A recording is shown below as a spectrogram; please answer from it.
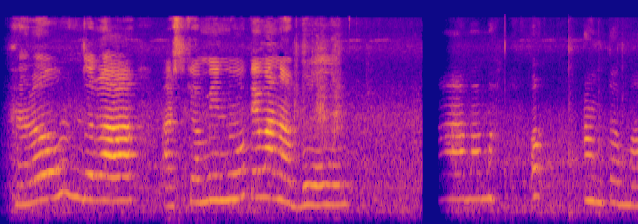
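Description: A young child's high voice singing in sing-song phrases, with a brief break about four seconds in.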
